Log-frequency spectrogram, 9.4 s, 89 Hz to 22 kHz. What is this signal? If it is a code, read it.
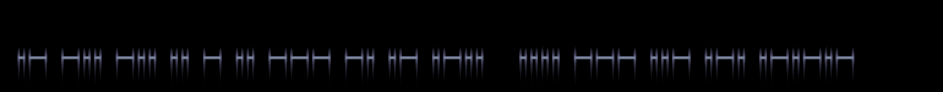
Morse code, heard as a keyed tone, about 22 wpm, 700 Hz. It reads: ADDITIONAL HOUR.
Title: Sentences from Top 1000 Words - Review Part 4 - 22wpm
